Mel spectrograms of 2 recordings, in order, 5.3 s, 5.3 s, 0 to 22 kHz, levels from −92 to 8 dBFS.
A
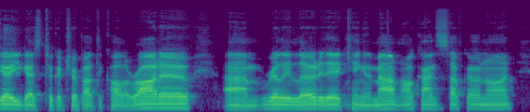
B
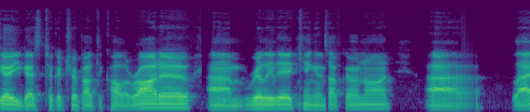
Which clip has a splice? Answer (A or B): B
